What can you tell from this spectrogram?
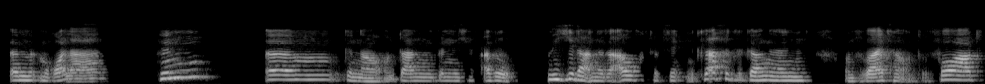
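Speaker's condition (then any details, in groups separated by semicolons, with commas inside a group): Down syndrome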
